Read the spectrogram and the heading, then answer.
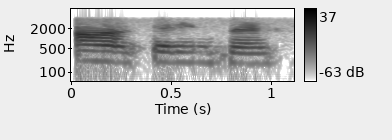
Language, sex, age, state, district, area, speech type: Tamil, male, 60+, Tamil Nadu, Tiruvarur, rural, conversation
